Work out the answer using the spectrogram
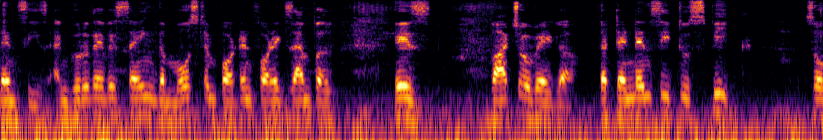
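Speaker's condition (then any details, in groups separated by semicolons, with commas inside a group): No condition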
